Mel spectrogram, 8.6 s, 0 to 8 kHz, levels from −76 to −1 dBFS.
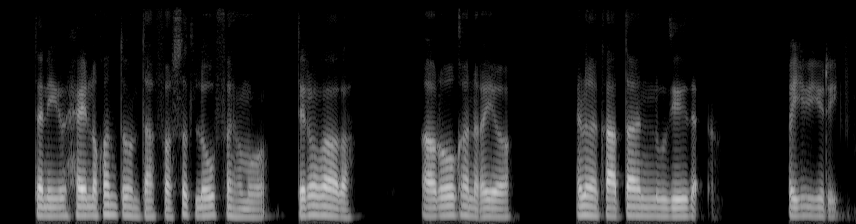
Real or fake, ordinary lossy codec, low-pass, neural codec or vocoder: fake; Opus, 64 kbps; 7.2 kHz; codec, 24 kHz, 0.9 kbps, WavTokenizer, large speech release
